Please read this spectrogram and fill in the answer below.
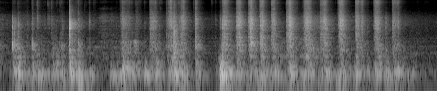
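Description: A plastic hose elbow being pushed and twisted onto a washing machine's water inlet valve: handling noise of plastic on plastic, a few scattered clicks and scrapes at first, then a quick string of scraping clicks, about three or four a second, through the second half.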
